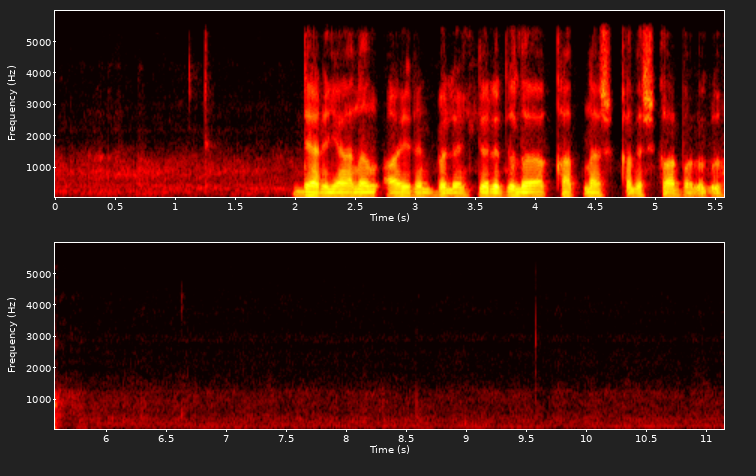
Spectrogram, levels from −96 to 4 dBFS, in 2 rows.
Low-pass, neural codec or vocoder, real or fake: 5.4 kHz; codec, 24 kHz, 3 kbps, HILCodec; fake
